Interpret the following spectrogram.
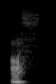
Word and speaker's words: Ast: Ich hänge, just like English it sounds a bit the same, hängen is to hang, an diesem Ast. You should pronounce Ast with an open mouth.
